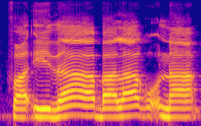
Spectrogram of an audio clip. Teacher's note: জালটা নরম করে এক আলিফ টান দিব।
